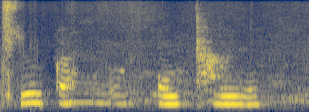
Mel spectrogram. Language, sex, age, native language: Icelandic, male, 7, Icelandic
